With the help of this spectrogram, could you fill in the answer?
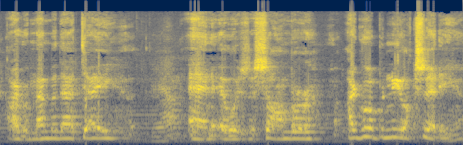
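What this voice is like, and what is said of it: New York accent. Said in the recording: “This ain't a Florida accent, by the way.”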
